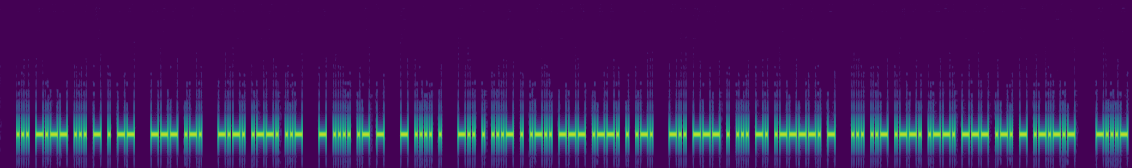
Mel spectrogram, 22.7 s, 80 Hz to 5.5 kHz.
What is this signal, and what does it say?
Morse code, heard as a keyed tone, about 25 wpm, 600 Hz. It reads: SYSTEM OR CPU THAT THE DEVELOPER DOESN'T SUPPORT. <BT>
